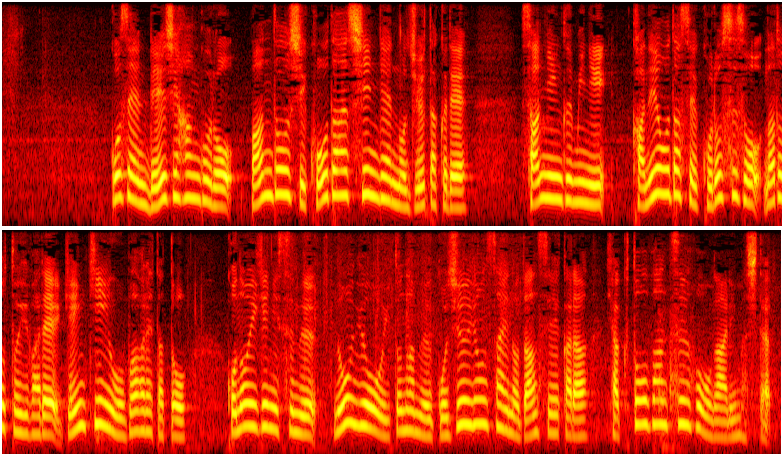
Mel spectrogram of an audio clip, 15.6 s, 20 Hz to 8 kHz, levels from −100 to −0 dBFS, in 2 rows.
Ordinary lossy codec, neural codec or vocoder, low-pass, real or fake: none; none; none; real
